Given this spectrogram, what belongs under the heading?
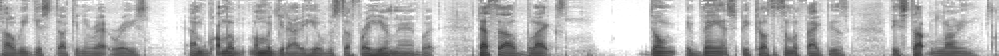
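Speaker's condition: No condition

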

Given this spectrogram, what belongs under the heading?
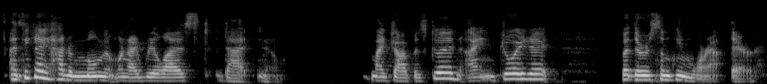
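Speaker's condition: Cleft lip and palate; congenital

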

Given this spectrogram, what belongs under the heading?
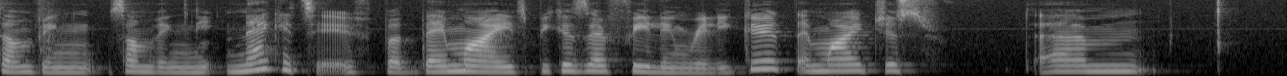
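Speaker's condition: No condition

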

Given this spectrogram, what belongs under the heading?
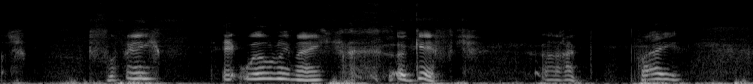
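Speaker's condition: Motor neurone disease; declining health and disability, housebound; terminal illness

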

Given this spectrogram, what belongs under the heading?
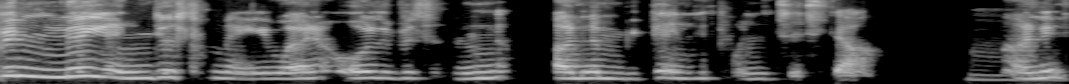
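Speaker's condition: Cerebral palsy, mild

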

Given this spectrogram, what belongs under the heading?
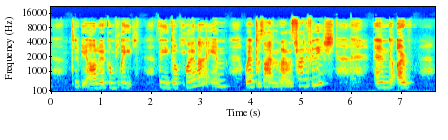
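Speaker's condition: Cerebral palsy; wheelchair user

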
